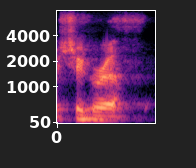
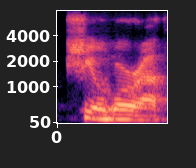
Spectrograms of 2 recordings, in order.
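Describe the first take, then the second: First: The name begins with a single short 'shi' sound. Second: The name begins with a two-part 'she-oh' sound. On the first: This is a variant others use, with a Lovecraftian feel. "it's obviously has a kind of a Lovecraftian" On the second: This is the creator's own pronunciation, built from Theodore. "the she o Dor Gorath. So Sheogorath was sort of how I pronounce it"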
